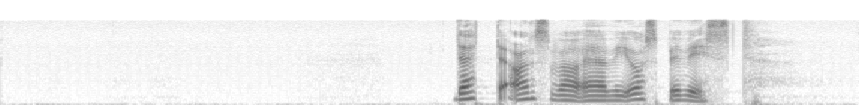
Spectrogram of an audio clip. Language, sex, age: Norwegian, female, 54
